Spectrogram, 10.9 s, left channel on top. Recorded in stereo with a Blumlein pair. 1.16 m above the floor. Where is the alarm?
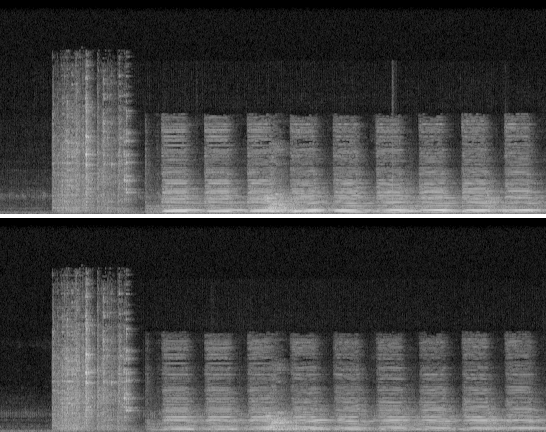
50° left, 5.5 m.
